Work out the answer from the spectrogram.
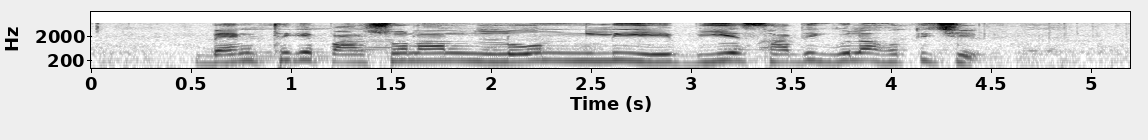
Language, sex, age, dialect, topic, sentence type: Bengali, male, 18-24, Western, banking, statement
